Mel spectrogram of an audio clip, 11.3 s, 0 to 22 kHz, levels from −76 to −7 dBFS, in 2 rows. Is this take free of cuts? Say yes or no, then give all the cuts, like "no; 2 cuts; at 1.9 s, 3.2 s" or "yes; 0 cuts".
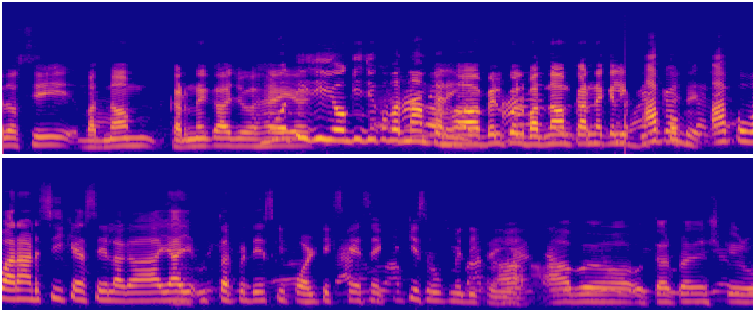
no; 1 cut; at 4.7 s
